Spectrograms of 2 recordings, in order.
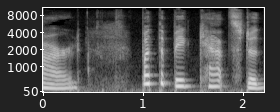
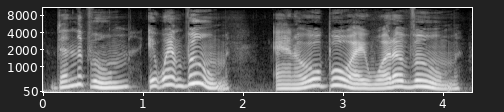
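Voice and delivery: louder, bursting with excitement at the voom; loud excited; 6 dB louder than usual. A narrator's reading. Narrator tells kids how Vroom goes voom, loud and excited. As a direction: boom it out like an explosion. Vroom blasts the snow clean.

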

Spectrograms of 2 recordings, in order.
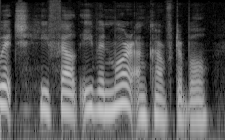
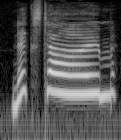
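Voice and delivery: high, loud call into the distance; 12 semitones higher, 8 dB louder than usual. A narrator's reading. The Queen calling back to Edmund from her sledge, high and loud. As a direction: call after him as the sledge leaves. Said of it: "calling out".

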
